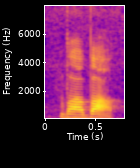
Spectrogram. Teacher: ओष्ठव्य व्यंजन कहते हैं, जिसमें होठ हमारे टच होते हैं आपस में।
